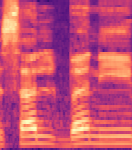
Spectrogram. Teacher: سل سین سیٹی کے بعد سختی سے، سل بنی با زبر با، نون یا مد زیر نی، 2 سے 3 الف کے برابر یہ لمبا ہوگا۔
